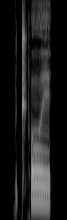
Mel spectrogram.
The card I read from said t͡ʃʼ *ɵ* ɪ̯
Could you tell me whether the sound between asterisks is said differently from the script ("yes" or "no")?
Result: yes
